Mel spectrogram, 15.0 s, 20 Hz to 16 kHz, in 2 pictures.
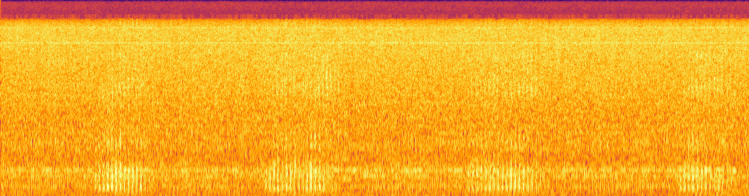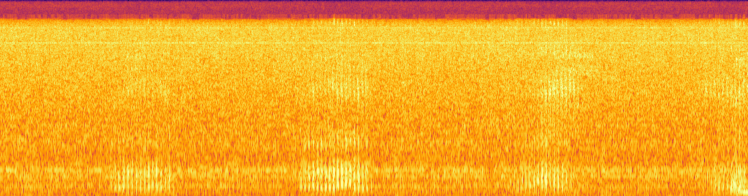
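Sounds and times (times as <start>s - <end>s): kitten purring: 0.9s - 1.6s, 2.6s - 3.4s, 4.6s - 5.5s, 6.8s - 7.4s, 8.6s - 9.3s, 10.5s - 11.3s, 12.6s - 13.4s, 14.5s - 14.9s.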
